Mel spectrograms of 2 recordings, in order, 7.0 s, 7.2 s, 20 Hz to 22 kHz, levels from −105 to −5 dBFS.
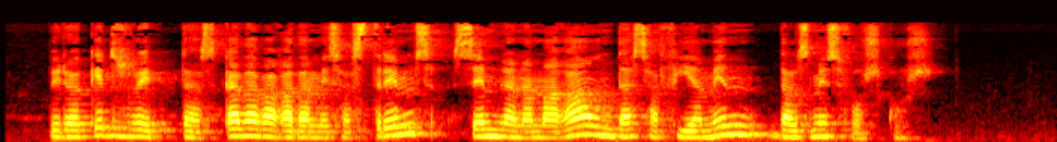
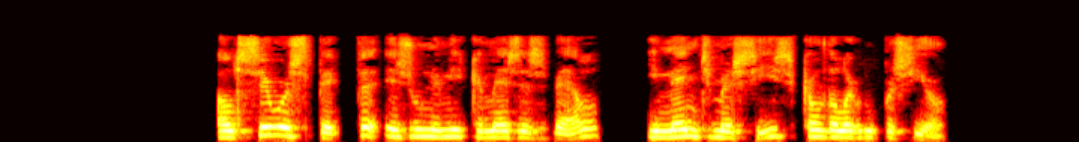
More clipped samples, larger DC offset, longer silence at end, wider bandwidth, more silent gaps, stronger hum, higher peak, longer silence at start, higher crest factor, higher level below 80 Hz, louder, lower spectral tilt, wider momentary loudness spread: neither; neither; about the same, 0.85 s vs 0.9 s; first, 11.5 kHz vs 8 kHz; second, none vs 2.29-2.37 s, 4.01-4.31 s, 5.31-5.35 s; neither; second, -8 dBFS vs -2 dBFS; second, 0.35 s vs 1.45 s; about the same, 16 dB vs 16 dB; second, -66 dBFS vs -58 dBFS; second, -25 LUFS vs -17 LUFS; second, -4 dB/octave vs -5.5 dB/octave; first, 14 LU vs 10 LU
